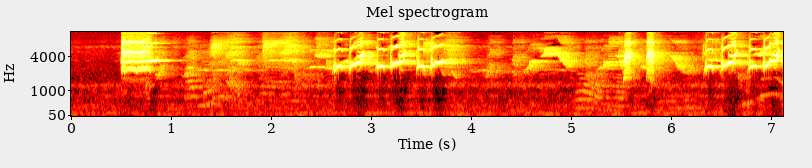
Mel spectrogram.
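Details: Oriental magpie-robin in loud, varied song to stir emotion and tail opening: a harsh opening blast, chattering trills, falling whistled slurs and sharp repeated notes, over a faint low hum.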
